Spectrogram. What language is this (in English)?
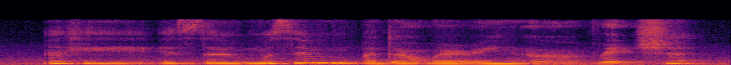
English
